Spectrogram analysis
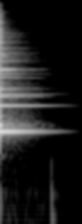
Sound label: COWBELL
